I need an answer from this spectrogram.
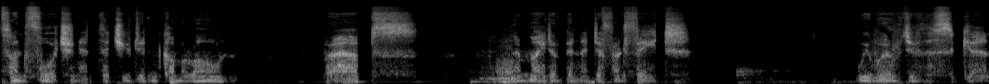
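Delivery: hushed, whispered creature voice. Voicing a wounded creature speaking into a player's mind: voicing the wounded creature. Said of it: "you hear its voice in your mind again".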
